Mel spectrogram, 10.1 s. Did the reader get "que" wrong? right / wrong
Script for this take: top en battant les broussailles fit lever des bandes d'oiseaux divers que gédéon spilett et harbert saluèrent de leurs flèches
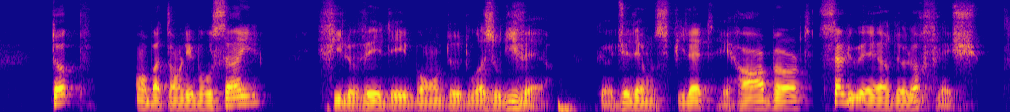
right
